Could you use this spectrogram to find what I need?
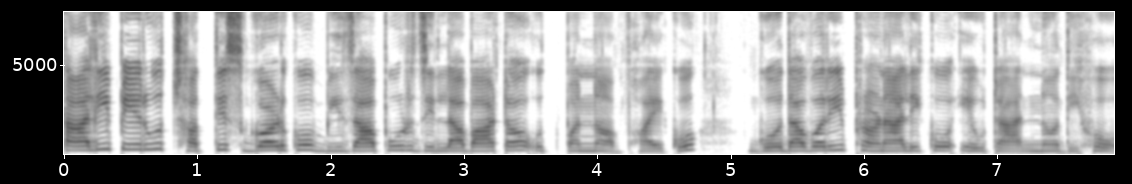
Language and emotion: Nepali, neutral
